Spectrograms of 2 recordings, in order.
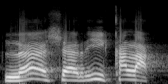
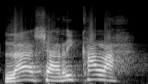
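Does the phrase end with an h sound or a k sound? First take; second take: k sound; h sound. First: The phrase ends with a k sound. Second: The phrase ends with an h sound. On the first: The speaker calls it right. "Yang benar bagaimana? ... huruf kaf atau huruf K" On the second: The speaker calls it wrong. "mereka membacanya ya, la syarikalah, huruf H. Terakhirnya itu salah"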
